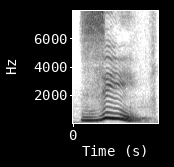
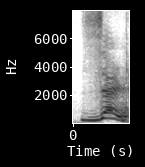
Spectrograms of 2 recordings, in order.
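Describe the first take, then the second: First: It is said the American way, as in the USA. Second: It is said the British way, as in the UK.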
